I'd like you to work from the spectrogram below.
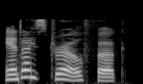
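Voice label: "antistrophic", British English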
